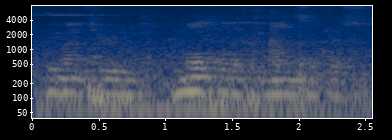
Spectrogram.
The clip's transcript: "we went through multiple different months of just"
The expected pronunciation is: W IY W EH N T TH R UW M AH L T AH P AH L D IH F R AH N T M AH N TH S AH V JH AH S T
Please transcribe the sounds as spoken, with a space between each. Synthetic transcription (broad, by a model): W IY W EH N TH R UW M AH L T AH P L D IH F R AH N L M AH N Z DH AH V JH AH S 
